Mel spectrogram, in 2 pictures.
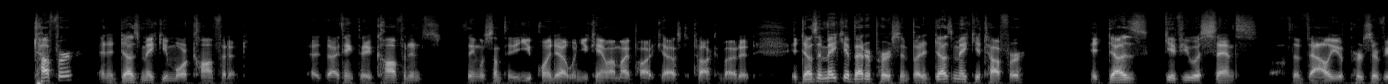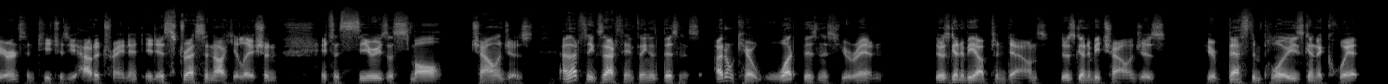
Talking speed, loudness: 225 wpm, -28 LUFS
